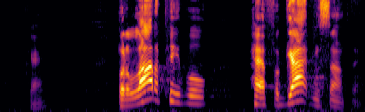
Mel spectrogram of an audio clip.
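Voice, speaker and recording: This speaker's pitch swings very widely, with an American accent. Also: man. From US South, Memphis Tennessee. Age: 40s. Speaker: human resources executive, public speaker. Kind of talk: lecture.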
